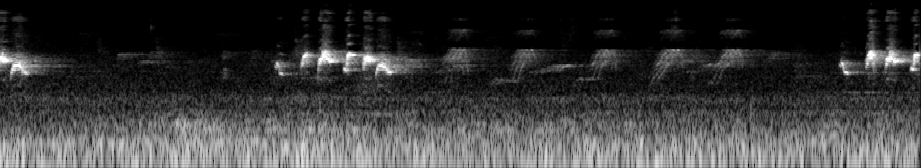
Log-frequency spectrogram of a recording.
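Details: Red-whiskered bulbul in its singing dance: a warbled phrase, then a rich burst of quick liquid notes, a run of fainter slurred whistles, and a final bright phrase.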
